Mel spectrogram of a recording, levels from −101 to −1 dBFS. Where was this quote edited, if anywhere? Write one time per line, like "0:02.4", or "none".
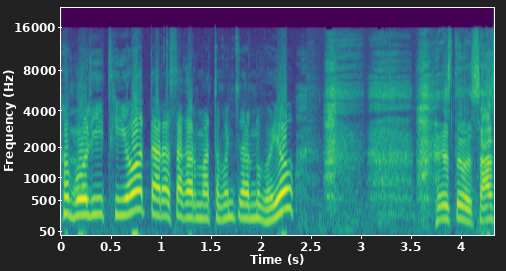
0:02.4

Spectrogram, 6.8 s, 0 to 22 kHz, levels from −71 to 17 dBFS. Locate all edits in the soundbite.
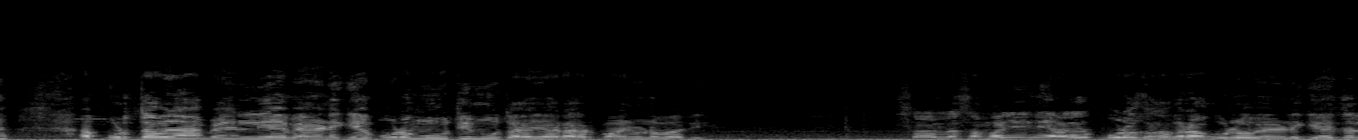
none

